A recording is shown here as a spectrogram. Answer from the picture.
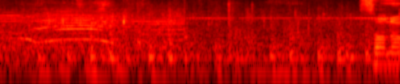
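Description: Narration of a TV sports highlight, with its voice tailing off at the start and resuming near the end, over faint background music.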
